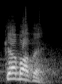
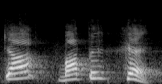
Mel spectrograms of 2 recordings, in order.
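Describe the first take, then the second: First: The words are run together and shortened. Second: Each word is said fully and separately. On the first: This is how it is said in speech. "ये short हो गया, ऐसा छोटा हो गया" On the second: This is how it is written. "लिखने में कैसे लिखेंगे?"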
